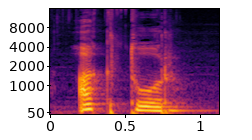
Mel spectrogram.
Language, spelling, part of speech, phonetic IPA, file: Ukrainian, актор, noun, [ɐkˈtɔr], Uk-актор.ogg
- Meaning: actor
